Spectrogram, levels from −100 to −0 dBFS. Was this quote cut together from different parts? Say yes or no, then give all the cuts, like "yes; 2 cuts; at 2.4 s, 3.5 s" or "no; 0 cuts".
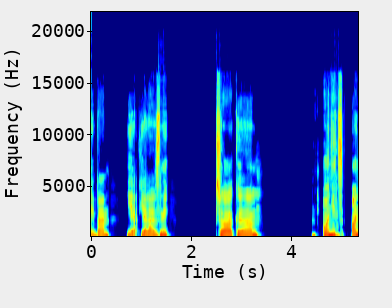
yes; 1 cut; at 0.9 s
